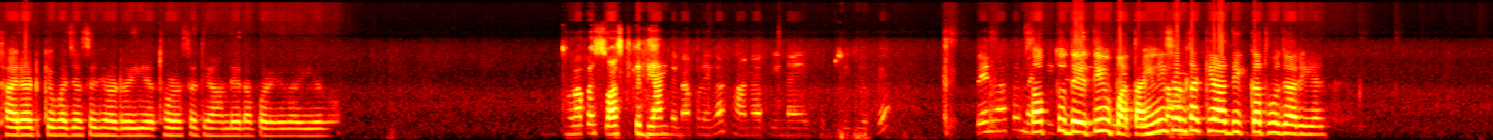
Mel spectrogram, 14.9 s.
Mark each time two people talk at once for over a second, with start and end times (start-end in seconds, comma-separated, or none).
10.3-12.6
